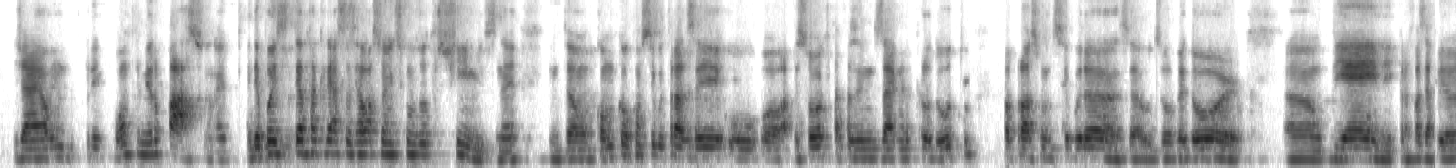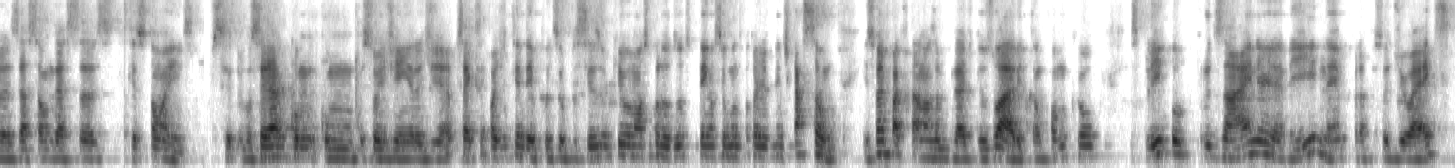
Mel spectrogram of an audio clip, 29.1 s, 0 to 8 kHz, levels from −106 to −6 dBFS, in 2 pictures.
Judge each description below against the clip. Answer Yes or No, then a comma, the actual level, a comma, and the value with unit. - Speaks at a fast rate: Yes, fast, 195 wpm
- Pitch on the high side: No, low, 135 Hz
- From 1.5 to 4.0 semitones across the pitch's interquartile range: No, average, 5.1 semitones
